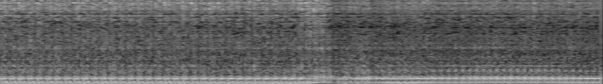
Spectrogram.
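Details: VW Voyage cold start after sitting many days, worn old mechanical parts: lumpy, uneven cold idle that sags and stumbles halfway, then catches and settles; rough idle during warm-up.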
